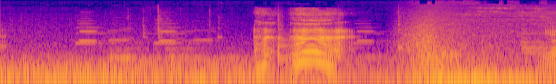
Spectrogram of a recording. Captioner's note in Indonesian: batuk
